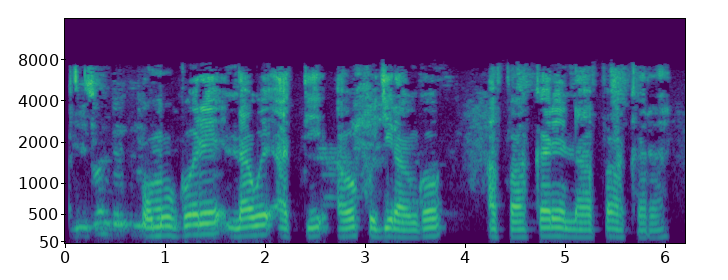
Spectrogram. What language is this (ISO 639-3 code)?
kin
